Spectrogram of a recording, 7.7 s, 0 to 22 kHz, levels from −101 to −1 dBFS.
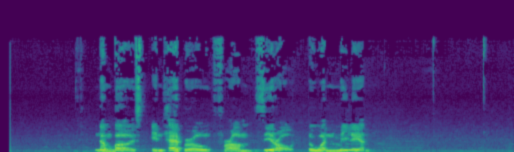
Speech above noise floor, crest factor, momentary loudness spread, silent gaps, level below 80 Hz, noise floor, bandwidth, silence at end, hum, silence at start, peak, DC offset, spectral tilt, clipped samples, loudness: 40 dB; 18 dB; 10 LU; none; -68 dBFS; -60 dBFS; 17 kHz; 2.15 s; none; 1.45 s; -4 dBFS; under 0.1%; -5.5 dB/octave; under 0.1%; -20 LUFS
